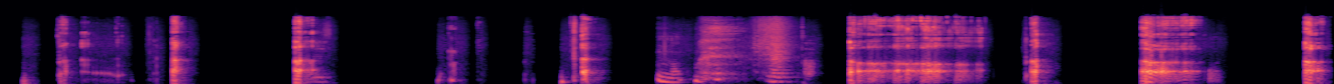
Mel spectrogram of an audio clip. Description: Large compilation of burps. Use for YouTube videos or pranks!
